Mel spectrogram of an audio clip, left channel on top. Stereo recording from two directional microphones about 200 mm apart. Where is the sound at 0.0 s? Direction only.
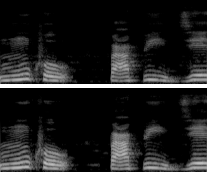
15° right (ahead or behind).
